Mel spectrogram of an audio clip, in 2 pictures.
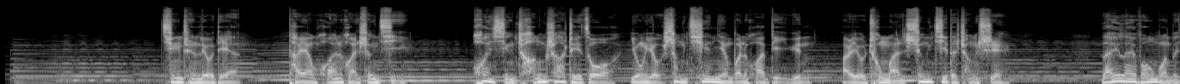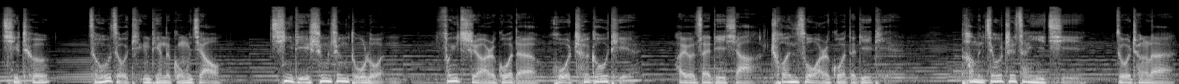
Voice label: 男 专题解说 品质讲述; 长沙

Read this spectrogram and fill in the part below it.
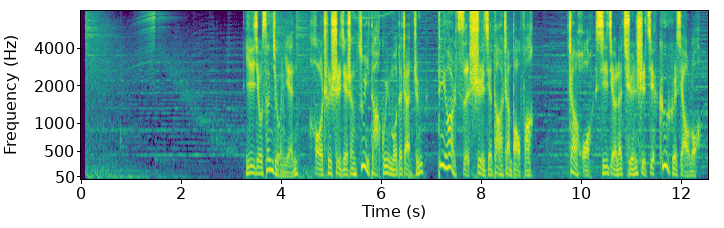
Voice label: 男 比赛解说

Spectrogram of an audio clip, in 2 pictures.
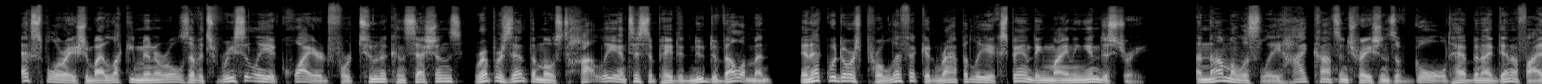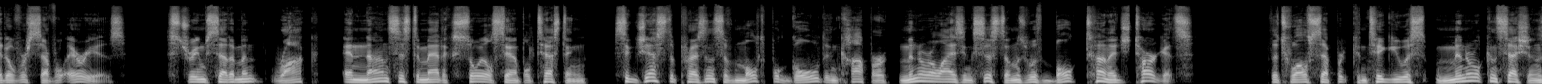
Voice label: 外籍男 项目解说

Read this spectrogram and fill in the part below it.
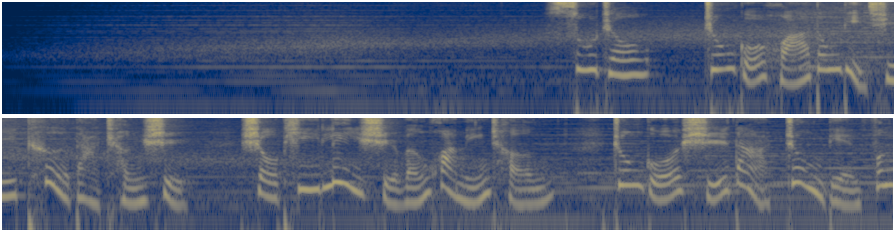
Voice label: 女 苏州（古典知性大气）

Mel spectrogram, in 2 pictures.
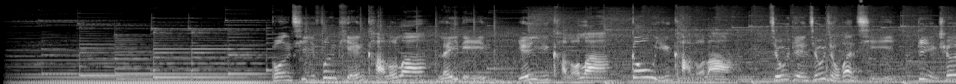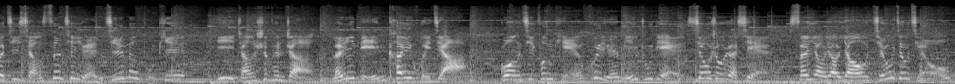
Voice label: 男35 汽车销售店（激情）

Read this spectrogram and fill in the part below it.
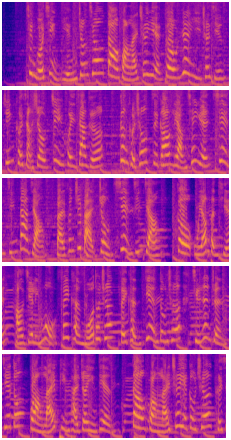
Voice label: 女 车业（激情）

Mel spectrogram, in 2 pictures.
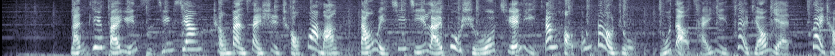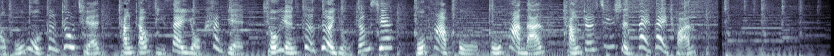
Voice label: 女 快板

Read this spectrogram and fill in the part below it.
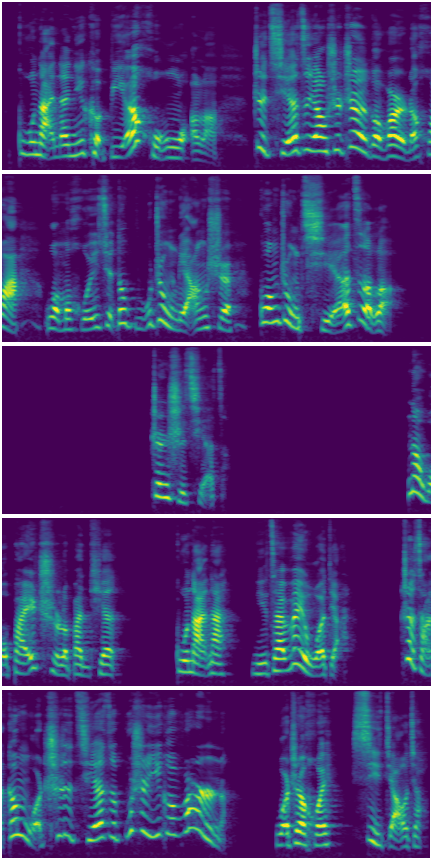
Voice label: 女 模仿; 模仿刘姥姥; 分类：老年声

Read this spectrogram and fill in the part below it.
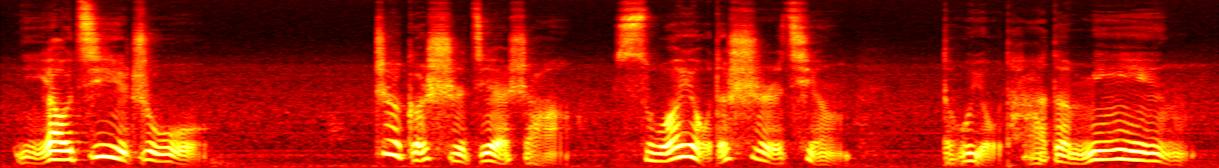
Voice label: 女 模仿老太太

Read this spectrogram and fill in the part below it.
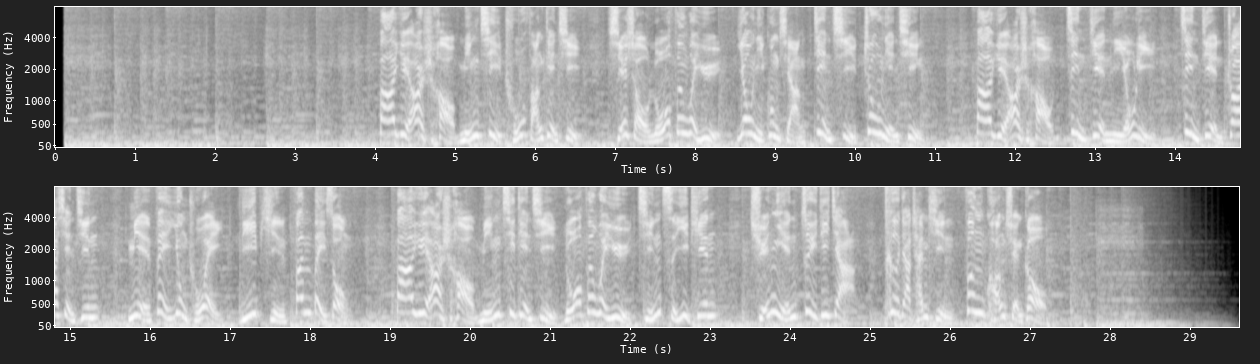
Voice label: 男23 电器促销（激情力度）

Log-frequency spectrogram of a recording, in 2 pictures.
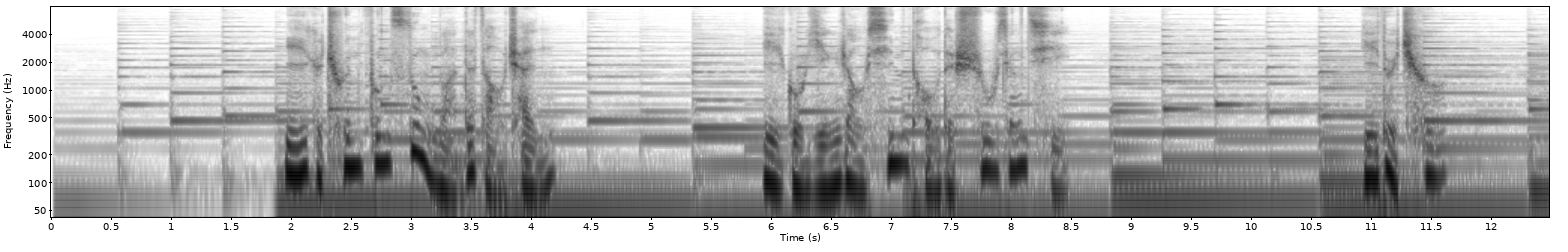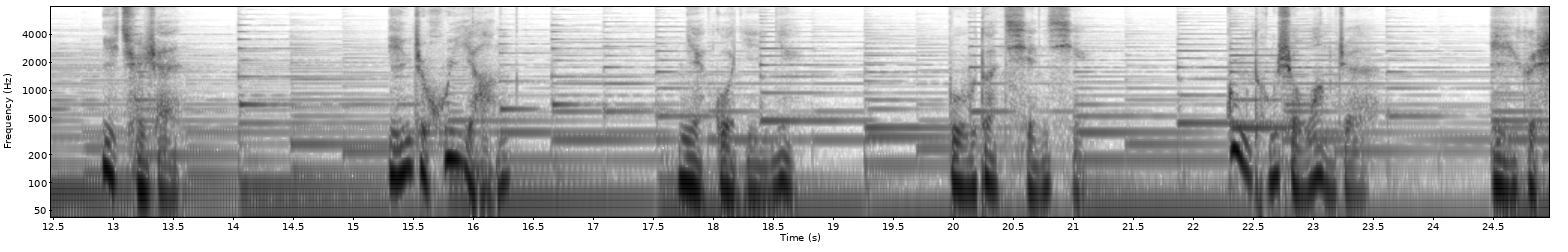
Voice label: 男 深情旁白; 实惠年轻

